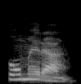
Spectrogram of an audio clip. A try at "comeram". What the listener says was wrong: Aí só lembra que a pronúncia para o comerão é diferente. Comeram, tá? No passado. Comerão seria no futuro. Esse som mais aberto seria no futuro.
